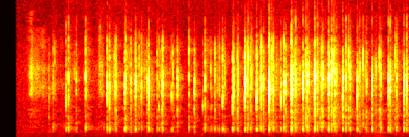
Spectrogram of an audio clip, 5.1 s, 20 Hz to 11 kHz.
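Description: A white and black plastic PS5 DualSense controller, hand-sized with a hollow shell, is held in both hands while fingertips click its buttons and tap its plastic surface. The result is a quiet, rapid, irregular stream of short, dry, bright clicks and taps with almost no low end.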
